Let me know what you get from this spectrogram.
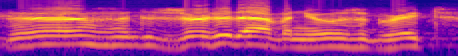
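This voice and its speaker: An actor playing a mild, courteous, hesitant gentleman neighbor in an old-time radio drama, speaking politely and haltingly. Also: high voice. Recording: dull, noisy vintage radio recording.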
